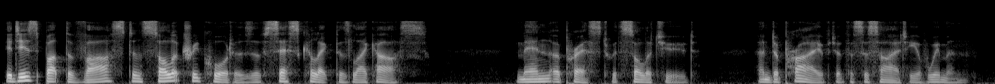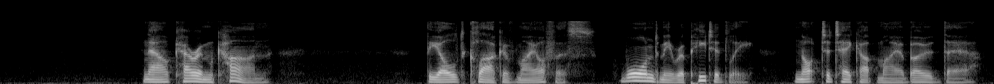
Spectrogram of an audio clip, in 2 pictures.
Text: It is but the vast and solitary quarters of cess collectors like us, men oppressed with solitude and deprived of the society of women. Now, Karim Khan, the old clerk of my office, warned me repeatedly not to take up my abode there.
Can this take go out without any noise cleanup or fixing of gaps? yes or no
yes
